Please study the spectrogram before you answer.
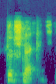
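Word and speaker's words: Gutknecht: How do you pronounce his surname? Gutschneck.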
